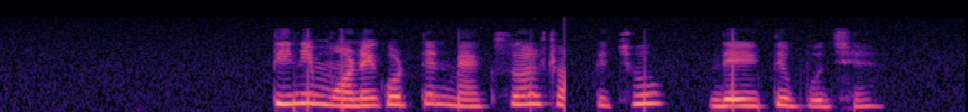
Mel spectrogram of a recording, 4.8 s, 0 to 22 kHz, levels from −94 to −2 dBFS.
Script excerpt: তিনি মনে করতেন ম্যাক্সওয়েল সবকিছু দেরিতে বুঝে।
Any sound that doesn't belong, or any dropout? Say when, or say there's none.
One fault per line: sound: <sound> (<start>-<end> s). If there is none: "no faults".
sound: dropout (2.8-3.0 s)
